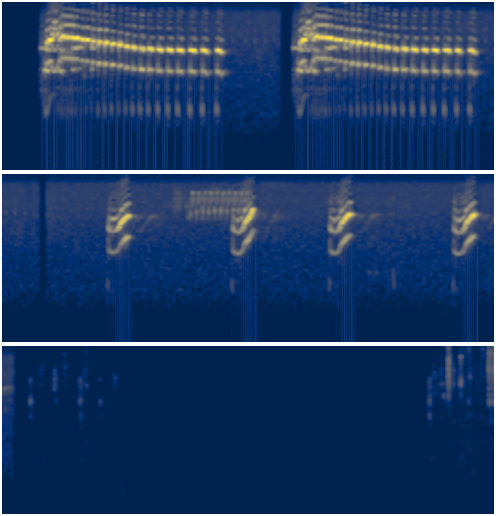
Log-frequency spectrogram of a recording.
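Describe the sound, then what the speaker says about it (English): A sora rail in a wetland gives two long descending whinny calls, each a rapid run of notes, followed by several short sharp rising calls, clear and alone against a quiet background. "This is a bird called a sora,"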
